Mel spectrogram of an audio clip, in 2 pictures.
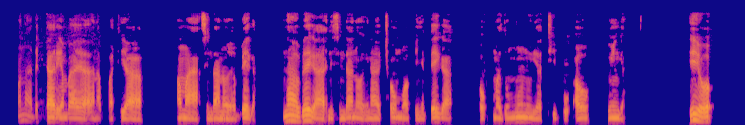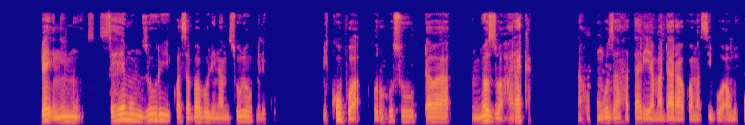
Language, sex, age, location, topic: Swahili, male, 18-24, Wajir, health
